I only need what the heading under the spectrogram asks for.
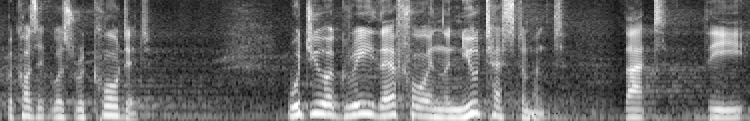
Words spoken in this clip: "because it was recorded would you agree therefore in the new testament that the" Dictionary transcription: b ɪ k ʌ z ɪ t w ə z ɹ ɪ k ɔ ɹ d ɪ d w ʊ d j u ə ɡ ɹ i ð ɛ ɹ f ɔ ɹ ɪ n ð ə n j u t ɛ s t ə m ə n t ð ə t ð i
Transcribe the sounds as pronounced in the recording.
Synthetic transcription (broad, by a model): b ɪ k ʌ z ɪ t w ə z ɹ ɪ k ɔ ɹ d ɪ d w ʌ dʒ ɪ ə ɡ ɹ i ð ɛ ɹ f ɔ ɹ ɪ n ð ə n j u t ɛ s t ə m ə n ð ə t ð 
